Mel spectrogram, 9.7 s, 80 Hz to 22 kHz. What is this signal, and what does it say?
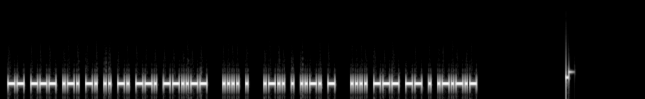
Morse code, heard as a keyed tone, about 36 wpm, 700 Hz. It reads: MORNING, HE LEFT HOME.
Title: Sentences from Top 1000 Words - Review Part 4 - 35wpm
